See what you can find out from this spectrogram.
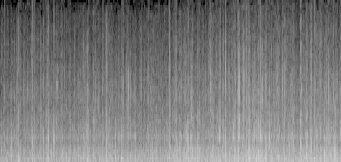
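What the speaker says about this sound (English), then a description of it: "So I gotta get out in this rain, make a run for the house." Steady rain falls outdoors onto an Outdoor Research Advanced Bivi sack during a rain test, a loud, dense, close patter of drops hitting the fabric with no break and no voices.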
